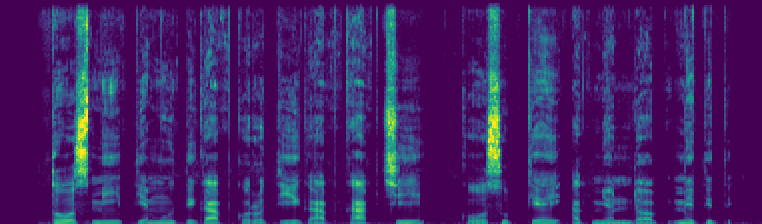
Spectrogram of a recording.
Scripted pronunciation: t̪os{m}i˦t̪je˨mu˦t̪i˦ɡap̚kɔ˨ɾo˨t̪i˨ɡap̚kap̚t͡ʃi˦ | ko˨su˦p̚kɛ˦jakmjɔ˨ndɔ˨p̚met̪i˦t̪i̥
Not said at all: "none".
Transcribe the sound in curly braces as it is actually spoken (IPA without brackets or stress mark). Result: m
